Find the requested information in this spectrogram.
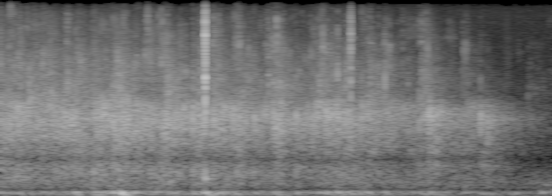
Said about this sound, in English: Come on, let's give him a great round of applause this morning because he's good.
